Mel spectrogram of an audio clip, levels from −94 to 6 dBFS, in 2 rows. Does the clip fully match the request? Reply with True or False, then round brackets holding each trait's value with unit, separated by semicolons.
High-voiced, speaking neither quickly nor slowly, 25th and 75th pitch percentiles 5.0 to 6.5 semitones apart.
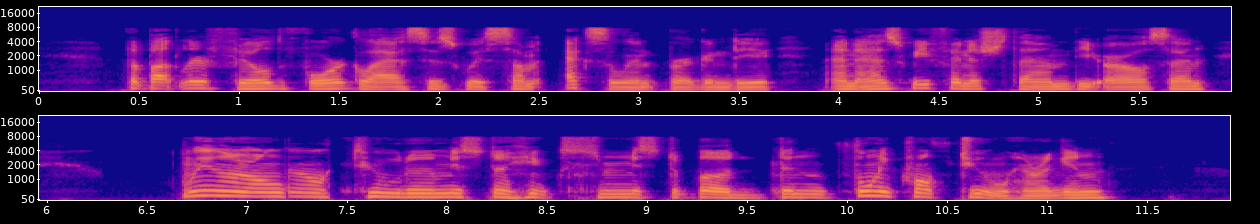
False (135 Hz; 150 wpm; 5.4 semitones)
